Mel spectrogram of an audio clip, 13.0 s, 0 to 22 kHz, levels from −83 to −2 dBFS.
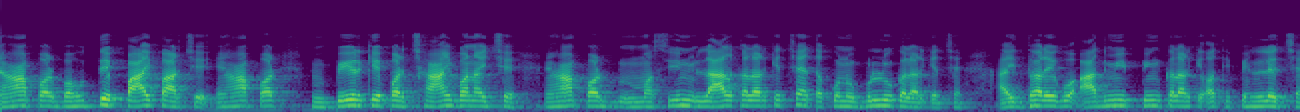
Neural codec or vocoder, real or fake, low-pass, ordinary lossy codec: none; real; 7.2 kHz; none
